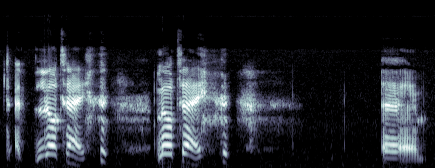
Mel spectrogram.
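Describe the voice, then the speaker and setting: Extremely slowly and with vocal fry, a young livestreamer whose Irish accent has mostly faded rambles through viewer comments, um-ing and restarting often. He holds a phone close in a small room; his voice sits a little high and comes across very bright and forward, with the highs cut off.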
